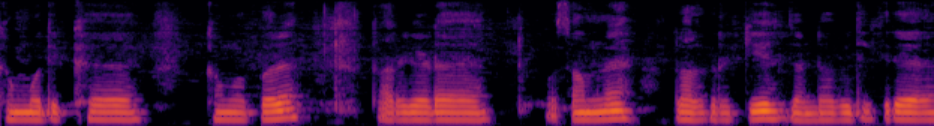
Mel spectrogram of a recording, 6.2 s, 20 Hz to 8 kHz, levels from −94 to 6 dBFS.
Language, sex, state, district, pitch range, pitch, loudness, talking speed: Rajasthani, male, Rajasthan, Nagaur, 125-130 Hz, 125 Hz, -38 LUFS, 175 wpm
